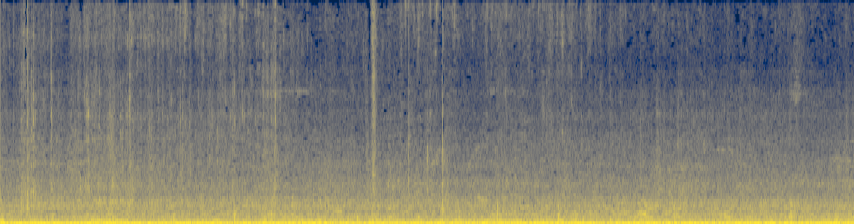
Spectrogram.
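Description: Outdoor city ambience: a steady low rumble with faint voices of passers-by and a few light clicks of footsteps on paving.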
